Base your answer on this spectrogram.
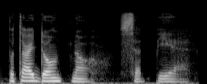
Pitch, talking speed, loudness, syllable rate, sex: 135 Hz, 175 wpm, -18 LUFS, 4.3 syllables/s, female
